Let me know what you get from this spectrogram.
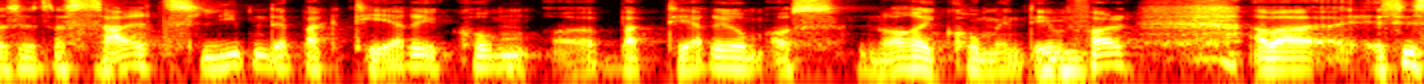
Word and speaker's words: Noricum: Ja, das ist umstritten, aber ich glaube wahrscheinlich in dem Fall Noricum wird man es mit K aussprechen.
